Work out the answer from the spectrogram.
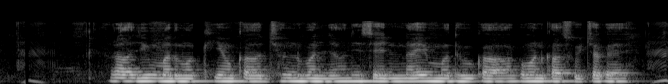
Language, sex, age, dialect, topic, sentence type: Hindi, male, 25-30, Kanauji Braj Bhasha, agriculture, statement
